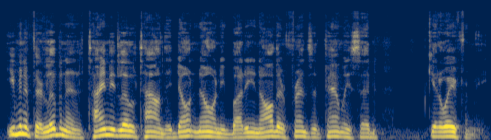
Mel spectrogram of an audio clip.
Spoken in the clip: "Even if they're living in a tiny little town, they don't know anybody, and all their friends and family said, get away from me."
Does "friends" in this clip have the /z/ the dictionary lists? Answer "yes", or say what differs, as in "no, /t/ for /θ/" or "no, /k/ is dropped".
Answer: yes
